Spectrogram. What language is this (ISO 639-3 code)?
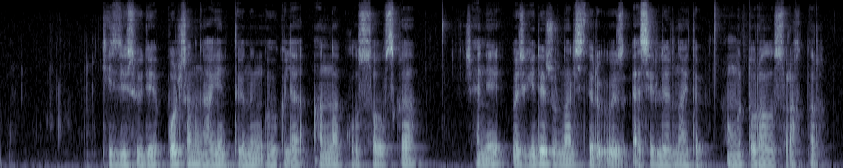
kaz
